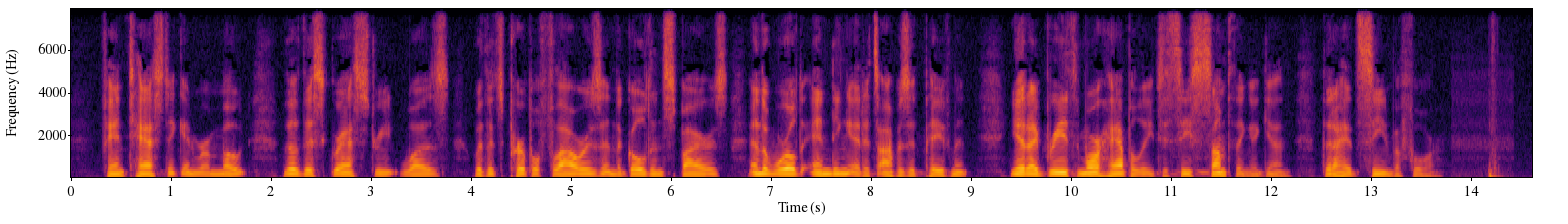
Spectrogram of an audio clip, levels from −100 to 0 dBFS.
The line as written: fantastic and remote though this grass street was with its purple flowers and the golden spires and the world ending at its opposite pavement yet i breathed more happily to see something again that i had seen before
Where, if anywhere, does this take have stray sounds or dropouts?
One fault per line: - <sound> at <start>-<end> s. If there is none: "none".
- thud at 14.2-14.4 s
